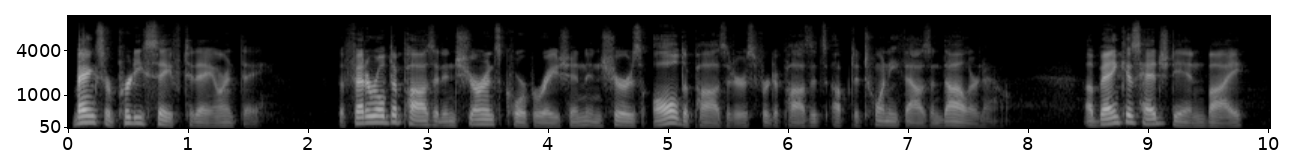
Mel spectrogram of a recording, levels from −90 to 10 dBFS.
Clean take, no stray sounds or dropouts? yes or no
yes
